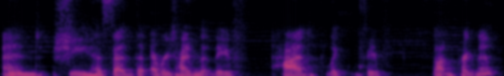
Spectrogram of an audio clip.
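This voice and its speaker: A woman with a somewhat low voice talks at home in a relaxed, earnest way. She co-hosts a family channel and chats casually, leaning on fillers like "like" and "um". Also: moderate pace, low-quality recording. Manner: earnest, chatty, many "like" fillers. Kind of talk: casual chat.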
